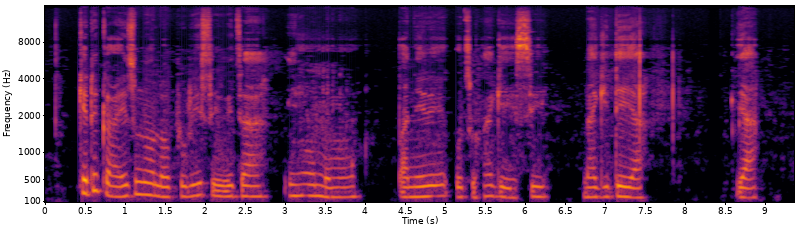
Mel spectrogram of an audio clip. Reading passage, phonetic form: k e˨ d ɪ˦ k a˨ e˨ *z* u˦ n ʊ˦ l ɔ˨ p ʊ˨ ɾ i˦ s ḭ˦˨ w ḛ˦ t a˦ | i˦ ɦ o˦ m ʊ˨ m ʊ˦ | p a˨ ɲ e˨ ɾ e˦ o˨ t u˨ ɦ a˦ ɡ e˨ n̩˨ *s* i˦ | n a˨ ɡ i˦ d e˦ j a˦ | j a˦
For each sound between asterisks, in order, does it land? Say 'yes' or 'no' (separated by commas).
yes, yes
